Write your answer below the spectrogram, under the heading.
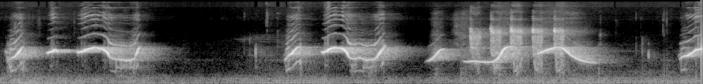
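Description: A cockatiel sings a clear whistled tune of rising and falling phrases, repeated with short pauses.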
